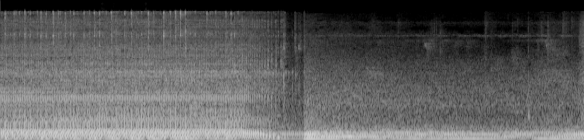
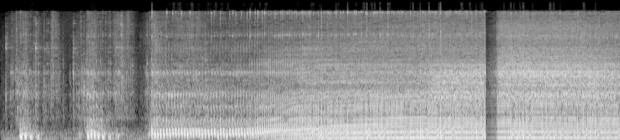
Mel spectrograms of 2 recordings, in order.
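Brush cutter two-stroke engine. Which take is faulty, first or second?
second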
